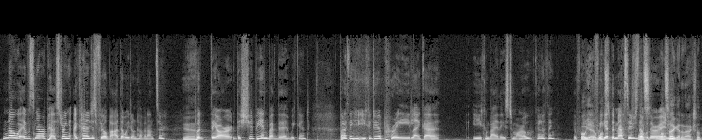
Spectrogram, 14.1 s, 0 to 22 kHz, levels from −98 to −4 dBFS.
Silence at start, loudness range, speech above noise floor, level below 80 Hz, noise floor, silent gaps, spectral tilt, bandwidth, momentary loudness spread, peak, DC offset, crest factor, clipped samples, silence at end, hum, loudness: 0.05 s; 6 LU; 33 dB; -38 dBFS; -53 dBFS; none; -5.5 dB/octave; 17 kHz; 12 LU; -2 dBFS; under 0.1%; 20 dB; under 0.1%; 0 s; none; -21 LUFS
